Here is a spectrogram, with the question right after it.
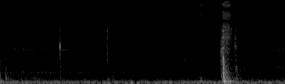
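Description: A pencil eraser rubs over paper in a junk journal, soft scratchy strokes and light scuffs coming close and quiet, with a couple of sharper brushing sounds near the end.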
